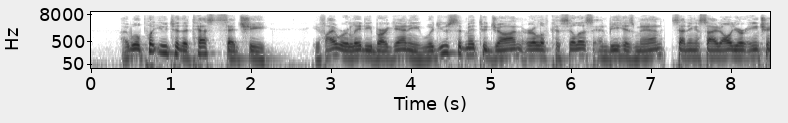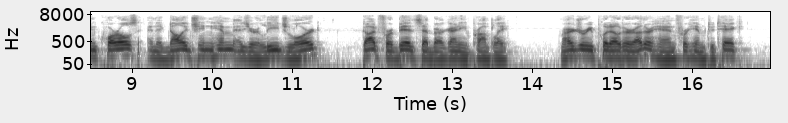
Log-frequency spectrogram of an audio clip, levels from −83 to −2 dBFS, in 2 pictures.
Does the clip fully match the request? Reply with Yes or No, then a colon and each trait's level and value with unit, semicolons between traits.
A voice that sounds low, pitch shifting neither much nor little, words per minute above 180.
Yes: low, 105 Hz; average, 3.0 semitones; average, 190 wpm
